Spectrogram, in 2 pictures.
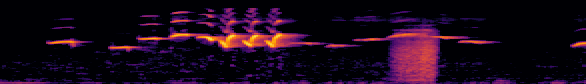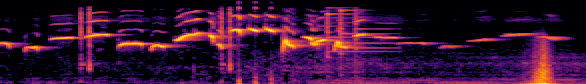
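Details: Oriental magpie-robin singing as a lure to prompt singing: two bursts of varied whistled phrases, sliding notes and rapid warbled trills, separated by a short pause, with clicks and a knock near the end.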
